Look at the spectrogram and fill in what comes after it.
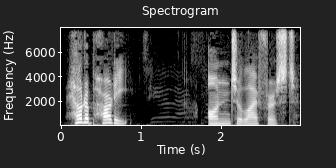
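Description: There is a short pause between 'party' and 'on'. "如果你不想连读呢，这个地方你就停顿一下"

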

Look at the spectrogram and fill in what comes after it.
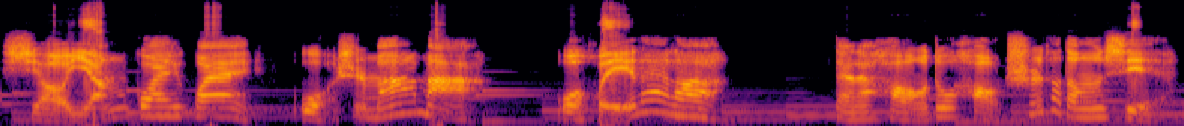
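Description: The wolf's voice sounds soft and thin.

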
